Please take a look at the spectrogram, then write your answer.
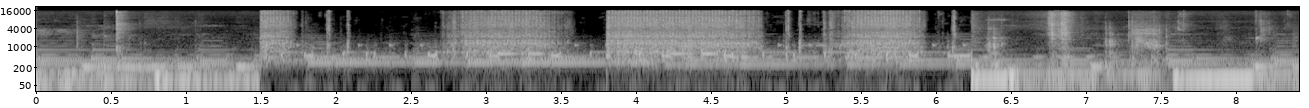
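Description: Sewing machine stitching fabric, its rapid mechanical whirr running in two bursts at the start and end with a quieter stretch of handling noise between, close and steady.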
